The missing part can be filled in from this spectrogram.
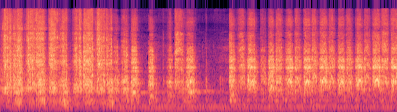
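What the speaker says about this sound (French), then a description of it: "Le mec est essoufflé à faire de la scie à métaux quoi." A hacksaw rasps back and forth through a metal bicycle handlebar tube in steady, rhythmic strokes, close and loud, pausing briefly mid-cut before the sawing resumes.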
